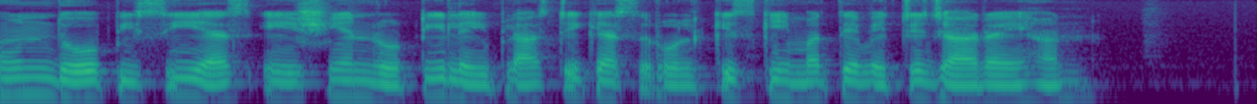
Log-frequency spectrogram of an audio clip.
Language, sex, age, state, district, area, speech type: Punjabi, male, 30-45, Punjab, Tarn Taran, urban, read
